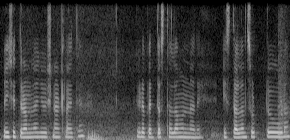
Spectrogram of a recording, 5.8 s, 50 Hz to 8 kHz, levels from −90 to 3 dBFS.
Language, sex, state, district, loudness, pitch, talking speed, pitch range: Telugu, female, Andhra Pradesh, Guntur, -26 LUFS, 245 Hz, 105 wpm, 235-255 Hz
